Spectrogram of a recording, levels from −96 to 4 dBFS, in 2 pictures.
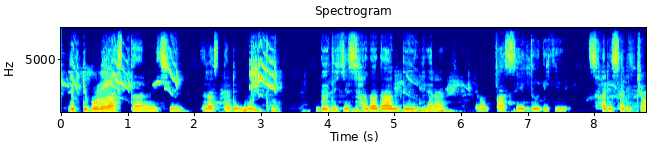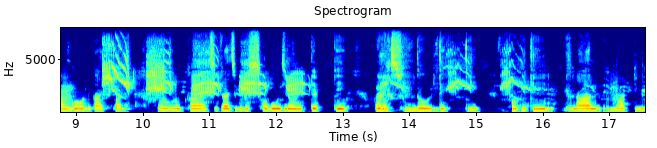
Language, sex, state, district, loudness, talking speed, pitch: Bengali, male, West Bengal, Paschim Medinipur, -27 LUFS, 105 wpm, 115 Hz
